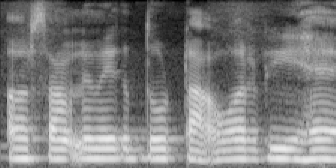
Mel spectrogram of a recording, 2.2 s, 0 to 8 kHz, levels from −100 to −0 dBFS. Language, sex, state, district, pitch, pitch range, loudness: Hindi, male, Jharkhand, Deoghar, 175 Hz, 170-180 Hz, -13 LUFS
